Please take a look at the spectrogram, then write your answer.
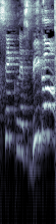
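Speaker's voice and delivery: loud, high, commanding delivery.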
